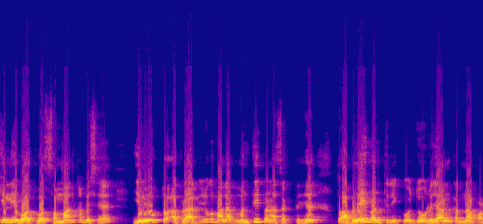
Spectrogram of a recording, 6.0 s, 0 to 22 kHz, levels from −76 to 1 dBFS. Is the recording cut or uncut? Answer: uncut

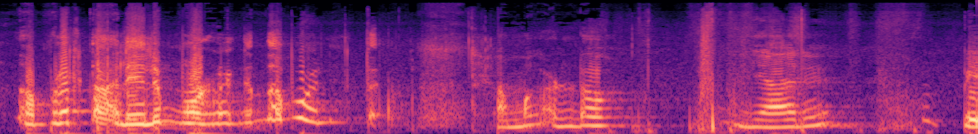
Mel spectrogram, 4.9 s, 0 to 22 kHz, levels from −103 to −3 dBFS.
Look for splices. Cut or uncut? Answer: cut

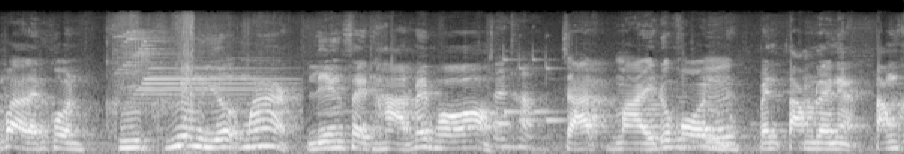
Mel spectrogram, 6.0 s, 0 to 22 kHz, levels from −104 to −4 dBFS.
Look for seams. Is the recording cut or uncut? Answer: cut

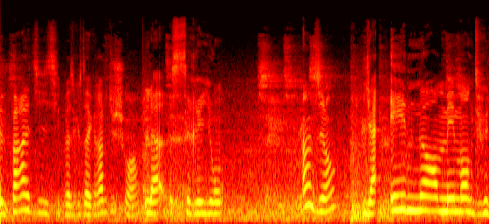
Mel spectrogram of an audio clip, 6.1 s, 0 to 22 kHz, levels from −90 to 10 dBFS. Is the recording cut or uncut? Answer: uncut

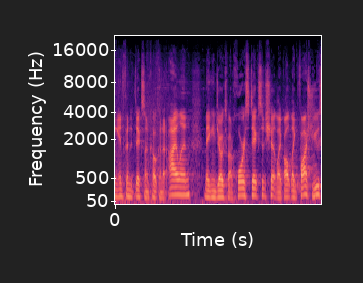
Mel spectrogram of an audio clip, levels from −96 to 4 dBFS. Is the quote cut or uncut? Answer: uncut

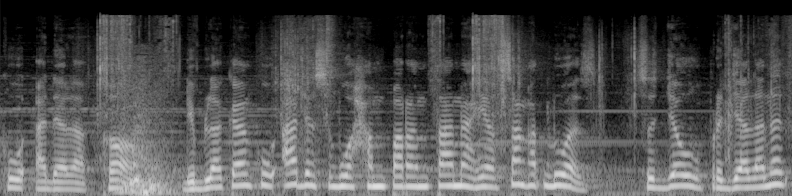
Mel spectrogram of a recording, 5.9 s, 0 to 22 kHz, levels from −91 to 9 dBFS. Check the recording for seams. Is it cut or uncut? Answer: cut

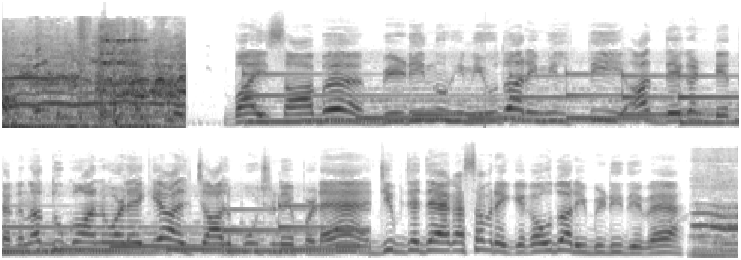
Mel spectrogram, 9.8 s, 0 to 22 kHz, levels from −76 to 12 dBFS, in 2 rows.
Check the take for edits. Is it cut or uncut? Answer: cut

